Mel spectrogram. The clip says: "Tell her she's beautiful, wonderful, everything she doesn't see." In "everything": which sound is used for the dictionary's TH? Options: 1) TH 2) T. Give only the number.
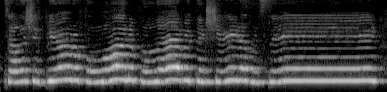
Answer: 1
